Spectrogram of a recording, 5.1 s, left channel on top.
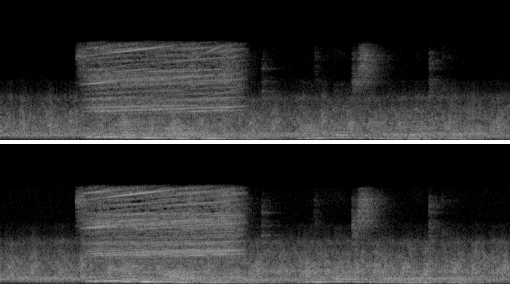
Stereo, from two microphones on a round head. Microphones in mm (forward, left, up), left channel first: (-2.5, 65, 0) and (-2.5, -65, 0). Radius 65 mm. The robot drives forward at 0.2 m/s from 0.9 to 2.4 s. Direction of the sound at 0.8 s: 35° right (ahead or behind).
